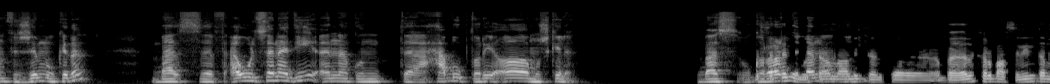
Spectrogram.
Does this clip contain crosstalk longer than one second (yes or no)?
yes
